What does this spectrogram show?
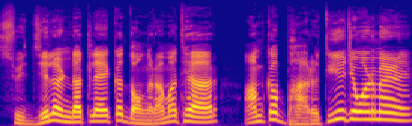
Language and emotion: Goan Konkani, surprised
